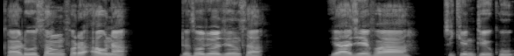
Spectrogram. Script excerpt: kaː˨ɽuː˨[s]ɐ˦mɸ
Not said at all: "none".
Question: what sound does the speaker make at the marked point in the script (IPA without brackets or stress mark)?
s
